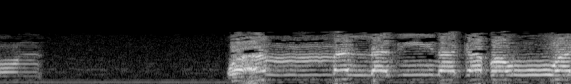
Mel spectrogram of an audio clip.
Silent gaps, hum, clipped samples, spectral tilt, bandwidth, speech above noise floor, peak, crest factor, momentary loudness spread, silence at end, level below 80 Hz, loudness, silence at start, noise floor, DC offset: none; none; under 0.1%; -6 dB/octave; 4.9 kHz; 35 dB; -2 dBFS; 14 dB; 12 LU; 0 s; -46 dBFS; -14 LUFS; 0 s; -47 dBFS; 0.1%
